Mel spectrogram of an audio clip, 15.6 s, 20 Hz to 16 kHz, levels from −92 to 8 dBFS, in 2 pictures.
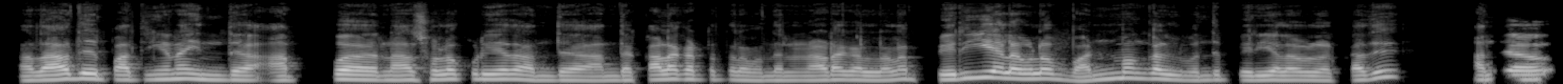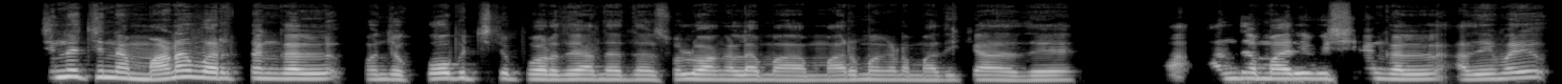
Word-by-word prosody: அதாவது 170 +6 +4 0.2
பார்த்தீங்கன்னா 170 +4 0
இந்த 160 -1 -2 0.2
அப்ப 150 +5 +1 0.2
நான் 155 0 -1
சொல்லக்கூடியது 180 0 +1
அந்த, 145 +1 -4 0.2
அந்த 145 +2 -4
காலகட்டத்தில 165 -3 -1
வந்த 145 +1 -6
நாடகங்கள்லாம் 155 +2 -2
பெரிய 220 +7 +2
அளவுல 195 -1 +4
வன்மங்கள் 190 +4 0
வந்து, 150 +2 -6
பெரிய 150 +1 0
அளவுல 150 -1 -1
இருக்காது. 150 - -3 0.5
அந்த 160 +2 -5 0.5
சின்ன, 250 +2 +5
சின்ன 240 -3 +4 0.2
மன 190 +6 +6
வருத்தங்கள் 200 -2 +3 0.3
கொஞ்சம் 175 -3 -3
கோபிச்சிட்டு 200 0 0
போறது. 175 -1 +3
அந்த, 170 0 -2
அந்த 165 0 -2
சொல்வாங்கல்ல, 170 -2 +1
ம - - -2 0.2
மருமகன 160 0 -3
மதிக்காதது. 155 0 -2 0.6
அ - - -6 0.2
அந்தமாரி 200 -1 +3
விஷயங்கள் 180 -1 -1 0.2
அதேமாரி 190 +6 0
170 Hz, 140 wpm, -23 LUFS, 155-195 Hz, 0.6 s, மன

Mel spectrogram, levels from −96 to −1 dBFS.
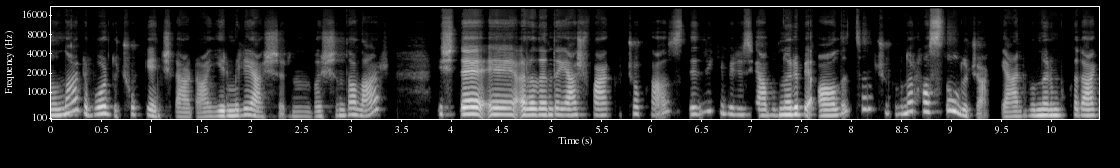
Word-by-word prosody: Onlar 255 - +1
da - - -4
bu 240 - +5
arada 250 -2 +2
çok 230 -1 -11
gençler 170 -6 -5
daha, 155 - -7
20'li 175 +4 0
yaşlarının 165 -4 -5
başındalar. 200 - -4 0.5
İşte, 230 -1 +3 0.2
eee, 225 -1 +3
aralarında 215 0 +3
yaş 210 0 -1
farkı 205 0 -4
çok 245 -1 -7
az, 330 +1 -8
dedi 275 +9 -5
ki 260 -8 -11
birisi, 220 -1 -7
"Ya, 195 0 -1
bunları 220 +3 +4
bir - - +2
ağlatın 200 - -1
çünkü 265 -8 -16
bunlar 305 +7 -1
hasta 325 0 0
olacak 295 - 0
yani 165 +1 -4
bunların 200 +1 +2
bu 200 - -18
kadar 205 -1 -1
215 Hz, 185 wpm, -25 LUFS, 195-240 Hz, 0.5 s, bu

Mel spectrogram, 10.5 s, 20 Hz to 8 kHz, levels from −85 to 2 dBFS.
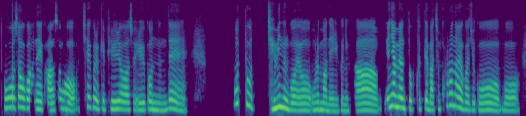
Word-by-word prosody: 도서관에 235 -4 +1
가서 185 0 -1
책을 260 -3 -2
이렇게 205 0 -2
빌려와서 205 -1 0
읽었는데 185 -1 -1 0.9
그것도 340 -4 -1 0.3
재미있는 235 +2 +5
거예요 175 -2 0
오랜만에 180 -2 -1
읽으니까. 170 +1 0
왜냐하면 255 -2 +4
또 220 - +2
그때 215 +1 -5
마침 185 +1 -1
코로나여 290 -4 0
가지고 180 -2 -1
뭐 170 -2 -4
195 Hz, 310 characters per minute, -24 LUFS, 180-230 Hz, 0.9 s, 재미있는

